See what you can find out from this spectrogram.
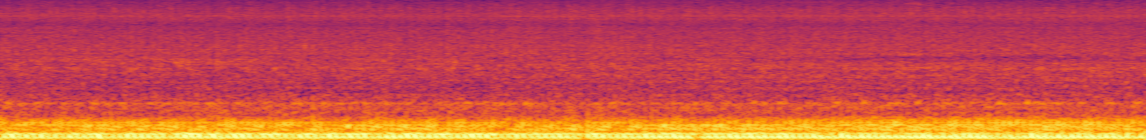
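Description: Low rumbling idle with a slightly uneven beat, the odd soft stumble under the steady throb, a misfire that is now milder. Cause suspected, not confirmed.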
